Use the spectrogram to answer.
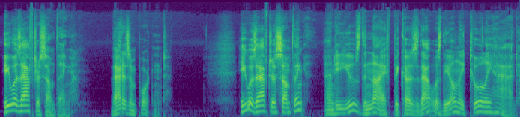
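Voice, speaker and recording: A man reading a first-person literary book as a narrator, with measured, deliberate phrasing and emphatic stresses. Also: mid-range voice, huge pitch swings, no echo, studio quality. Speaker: audiobook narrator. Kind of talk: scripted audiobook narration of a reflective first-person memoir novel.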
